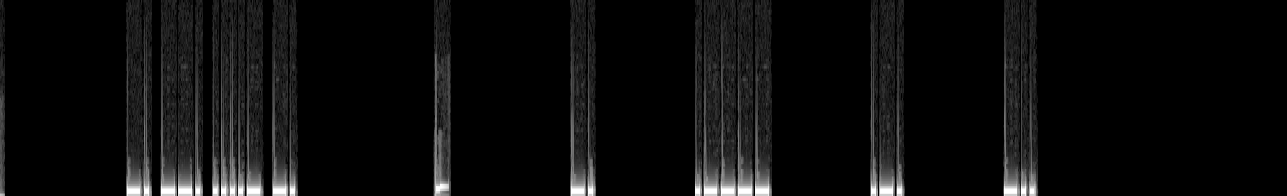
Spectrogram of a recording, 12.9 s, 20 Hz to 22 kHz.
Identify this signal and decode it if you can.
Morse code, heard as a keyed tone, about 28 wpm, spaced as for 12 wpm, 700 Hz. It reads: NG4N N1RD
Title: USA Call Signs - 4 Characters - 8x Character Spacing - 28wpm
